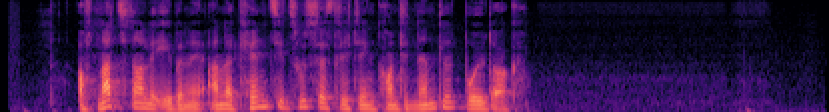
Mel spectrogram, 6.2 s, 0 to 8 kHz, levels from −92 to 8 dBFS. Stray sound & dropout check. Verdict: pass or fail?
pass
